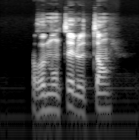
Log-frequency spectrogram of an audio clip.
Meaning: to turn back the clock
- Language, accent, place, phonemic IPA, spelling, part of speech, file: French, France, Lyon, /ʁə.mɔ̃.te l(ə) tɑ̃/, remonter le temps, verb, LL-Q150 (fra)-remonter le temps.wav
